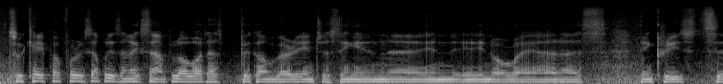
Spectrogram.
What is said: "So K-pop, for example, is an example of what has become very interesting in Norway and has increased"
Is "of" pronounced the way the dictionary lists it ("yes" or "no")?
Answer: yes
